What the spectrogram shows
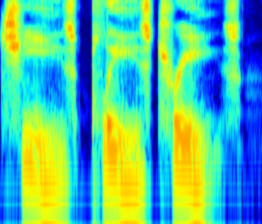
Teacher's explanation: The vowel is long and tense. You have to smile to say it.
